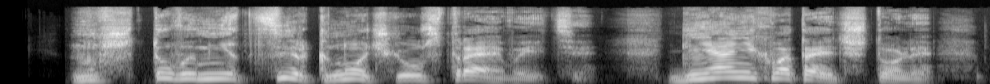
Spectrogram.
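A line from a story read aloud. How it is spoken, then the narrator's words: Hissing young woman. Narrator (Russian): прошипела девушка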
